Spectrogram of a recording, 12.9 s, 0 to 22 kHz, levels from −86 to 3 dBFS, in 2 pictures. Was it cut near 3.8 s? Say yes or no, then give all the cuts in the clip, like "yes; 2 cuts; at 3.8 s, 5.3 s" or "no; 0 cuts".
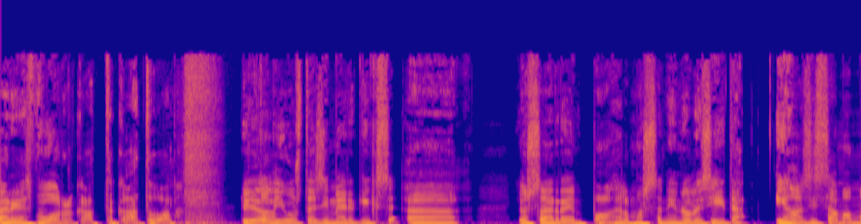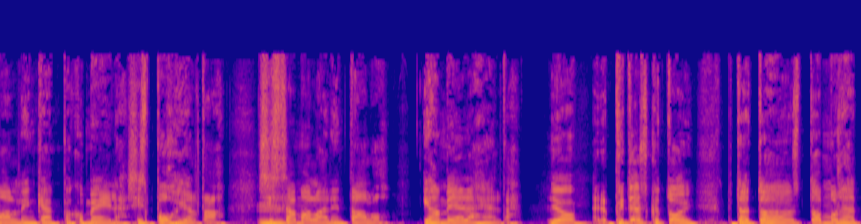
no; 2 cuts; at 1.8 s, 10.9 s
